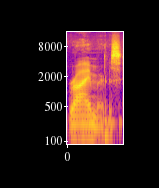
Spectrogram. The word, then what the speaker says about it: Reimers: today is not exception today's guest is rhymers did I pronounce that right yes yeah because I think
